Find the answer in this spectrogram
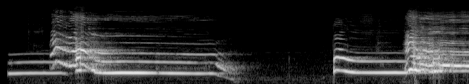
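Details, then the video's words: Niles, a singing dog, gives a steady, sustained howl with a slight rise at the start, then drops off; after a short silence a second long howl begins and grows rougher toward the end. "Singing Dog Niles"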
